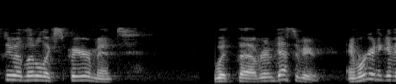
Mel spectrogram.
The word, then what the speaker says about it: Remdesivir: I actually pronounce it, your death is near. Remdesivir. If that helps you remember.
